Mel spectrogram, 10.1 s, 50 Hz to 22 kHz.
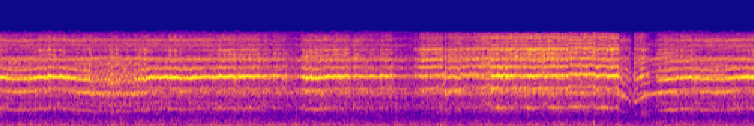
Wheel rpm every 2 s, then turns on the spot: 160, 160, 170, 160, 150.
none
